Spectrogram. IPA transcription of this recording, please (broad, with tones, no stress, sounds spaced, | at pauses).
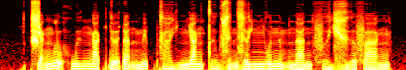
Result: t͡ɕ a̰˧˥ ŋ l o̰˧˨ h w ɨ˧ ŋ a˨˩ k̚ ɗ ə̰ː˧˨ ɗ a̰˧˨ n m e˦˥ p̚ k a̤˨˩ j ɲ a˧ ŋ t̪ ə̤˨˩ w z ə̰˧˨ n z ə˧ j ɲ o˨˦ n ə̰˧˨ m n a˨˦ n f ə̤˨˩ j ɣ ɨ˨˦ ə̯ f a˨˦ ŋ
